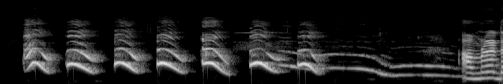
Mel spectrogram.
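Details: Domestic Husky giving seven evenly spaced, arched yelping notes about every half second, running into a long downward-sliding howl, with a brief lower voice at the end.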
